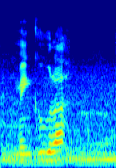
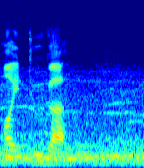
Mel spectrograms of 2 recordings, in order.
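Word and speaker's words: Mindaugas: It is Mingula. Oh my god, Mainduga. That's how you pronounce it.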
